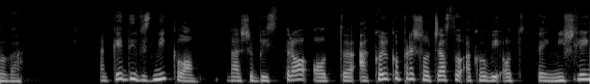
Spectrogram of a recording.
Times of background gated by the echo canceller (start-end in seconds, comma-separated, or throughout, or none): none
